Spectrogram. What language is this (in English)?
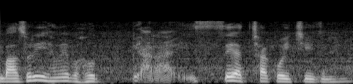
Hindi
